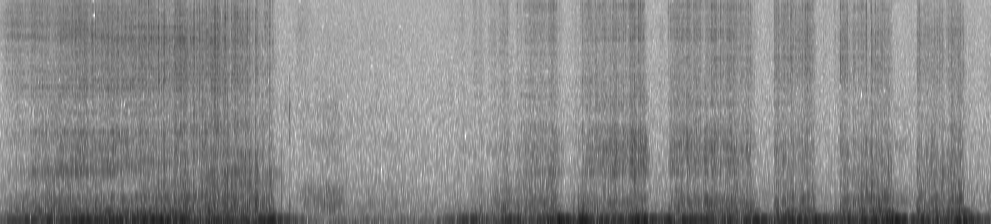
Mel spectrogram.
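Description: A mini wooden rake is dragged through fine pink sand in a small round wooden zen garden tray while the other hand steadies the tray. A steady, bright scratchy raking runs for about four seconds, falls to a quiet lull, then returns as a series of raking strokes broken by short gaps, all over a constant low hum.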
